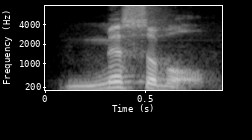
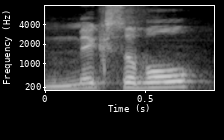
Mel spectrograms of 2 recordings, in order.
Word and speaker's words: miscible: the two liquids are miscible miscible sometimes in class we pronounce that mixable to help you remember mixable but miscible miscible is the actual pronunciation of that however if one liquid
